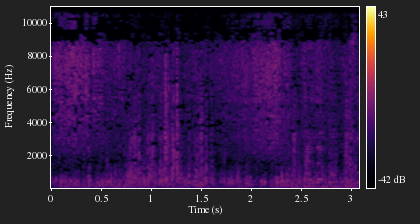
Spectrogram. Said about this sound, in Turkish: Lodos şiddetini arttırdı. Akşam saatlerinde bir kafede çekilen görüntülerde giderek güçlenen fırtına vatandaşları korkuttu.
